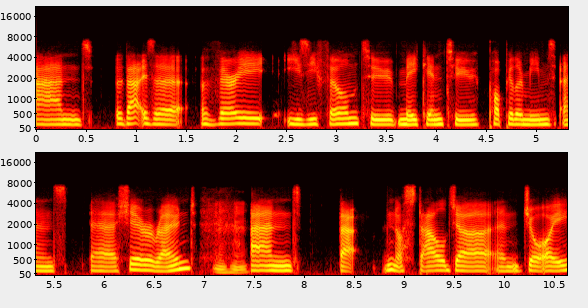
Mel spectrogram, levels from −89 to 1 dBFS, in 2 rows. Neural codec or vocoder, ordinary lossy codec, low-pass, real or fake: none; Opus, 24 kbps; 7.2 kHz; real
